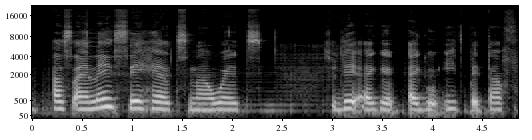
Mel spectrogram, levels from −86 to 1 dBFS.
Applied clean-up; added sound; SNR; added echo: neural mask model RNNoise.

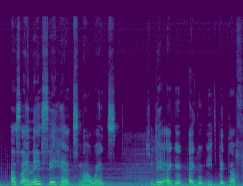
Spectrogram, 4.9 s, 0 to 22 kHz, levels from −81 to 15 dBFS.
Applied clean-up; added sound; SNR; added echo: none; Bowed string instrument + Boat, Water vehicle; 15 dB; none.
